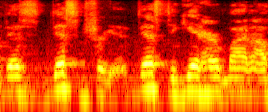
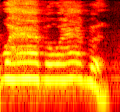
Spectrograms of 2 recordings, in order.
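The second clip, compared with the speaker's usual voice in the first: mock alarmed friends; 11 semitones higher than usual. Friends rushing over to him.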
